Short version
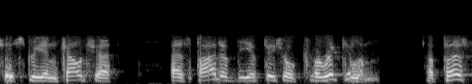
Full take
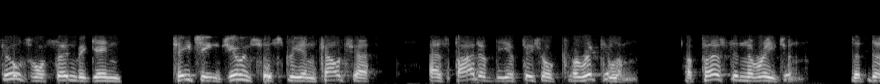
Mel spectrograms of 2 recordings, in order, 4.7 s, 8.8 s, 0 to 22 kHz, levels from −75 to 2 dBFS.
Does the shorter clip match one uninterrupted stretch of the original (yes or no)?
yes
